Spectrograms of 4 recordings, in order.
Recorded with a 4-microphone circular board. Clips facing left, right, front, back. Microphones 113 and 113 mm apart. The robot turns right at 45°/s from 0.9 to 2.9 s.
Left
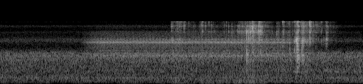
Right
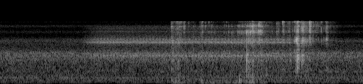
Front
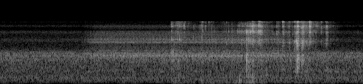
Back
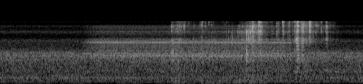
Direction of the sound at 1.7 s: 80° right.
